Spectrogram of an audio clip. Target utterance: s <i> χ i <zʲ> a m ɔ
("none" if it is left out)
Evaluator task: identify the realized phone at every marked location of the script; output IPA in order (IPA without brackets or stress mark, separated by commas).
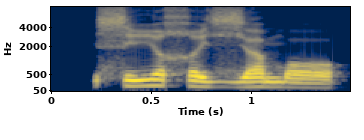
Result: i, zʲ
